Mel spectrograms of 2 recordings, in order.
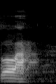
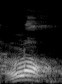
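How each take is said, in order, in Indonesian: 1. Suku katanya diucapkan ringan, dengan vokal yang jelas. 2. Suku katanya diucapkan berat, dengan vokal yang lebih gelap. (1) "tarkik itu lafad Allah sebelumnya berharokat kasroh" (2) "tafkhim itu lafad Allah sebelumnya berharokat fathah atau domah"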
